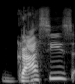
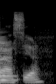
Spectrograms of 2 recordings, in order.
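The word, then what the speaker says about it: gratia: solid uh which is faith alone uh solo gracis I think is how you pronounce it. It's Grace alone. Gracia.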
